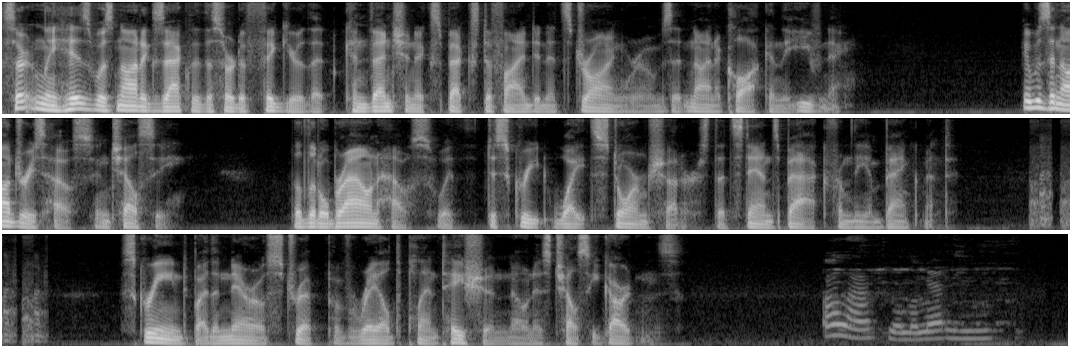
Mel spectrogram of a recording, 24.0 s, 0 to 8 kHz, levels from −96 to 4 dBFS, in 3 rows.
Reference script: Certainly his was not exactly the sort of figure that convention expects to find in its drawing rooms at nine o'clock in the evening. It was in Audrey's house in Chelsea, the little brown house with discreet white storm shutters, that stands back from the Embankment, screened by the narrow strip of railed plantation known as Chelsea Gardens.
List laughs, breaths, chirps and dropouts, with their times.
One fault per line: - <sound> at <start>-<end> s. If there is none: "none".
- laugh at 15.7-16.4 s
- sigh at 22.2-23.7 s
